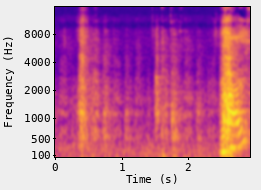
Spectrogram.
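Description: Short breathy huffs repeating, then a louder voiced grumble at the end: a dog panting.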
